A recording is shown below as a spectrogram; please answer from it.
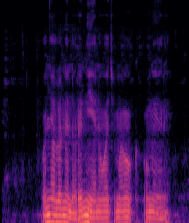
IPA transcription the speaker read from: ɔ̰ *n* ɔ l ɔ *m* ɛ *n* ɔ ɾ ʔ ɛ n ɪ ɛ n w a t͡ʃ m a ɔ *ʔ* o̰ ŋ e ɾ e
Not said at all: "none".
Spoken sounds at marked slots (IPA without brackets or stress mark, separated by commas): ɲ, n, n, k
